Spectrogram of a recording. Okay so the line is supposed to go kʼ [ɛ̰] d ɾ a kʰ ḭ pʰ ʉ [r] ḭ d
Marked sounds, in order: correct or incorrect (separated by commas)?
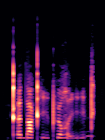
incorrect, incorrect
